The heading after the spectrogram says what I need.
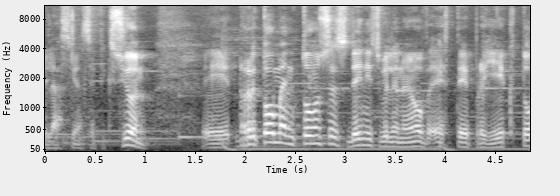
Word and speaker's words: Denis Villeneuve: My name is Denis Villeneuve.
